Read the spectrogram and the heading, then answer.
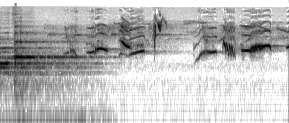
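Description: A common blackbird sings in a city, clear, fluting whistled phrases with long flute-like notes, rising and falling in short runs with brief pauses, alone without voices.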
